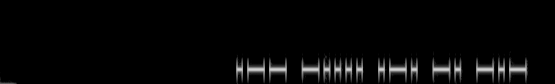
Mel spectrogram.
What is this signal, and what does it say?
Morse code, heard as a keyed tone, about 22 wpm, 700 Hz. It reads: W6RNK
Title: USA Call Signs - 5 Characters - Repeated 2x - 22wpm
